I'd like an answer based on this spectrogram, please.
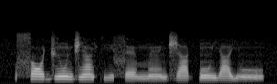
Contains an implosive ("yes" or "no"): no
